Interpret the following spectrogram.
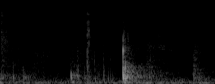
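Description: A few soft footsteps on rubber gym flooring, three short thuds, the loudest a little past halfway.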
